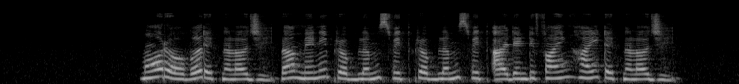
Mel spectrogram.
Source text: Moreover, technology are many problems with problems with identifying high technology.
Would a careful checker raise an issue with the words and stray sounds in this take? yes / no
no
